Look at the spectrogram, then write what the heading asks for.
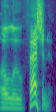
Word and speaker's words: Olu Fashanu: the summer and uh number 74 left tackle Olu fashion I found out is how he pronounced his name called the Joel Clap by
